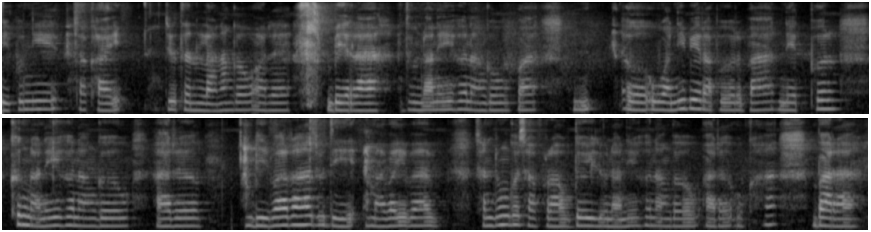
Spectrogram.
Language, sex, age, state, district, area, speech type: Bodo, female, 45-60, Assam, Kokrajhar, rural, spontaneous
